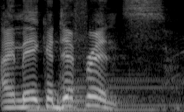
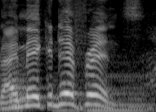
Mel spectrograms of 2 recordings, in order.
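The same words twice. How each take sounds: First: It is said at normal volume. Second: It is said very loudly.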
